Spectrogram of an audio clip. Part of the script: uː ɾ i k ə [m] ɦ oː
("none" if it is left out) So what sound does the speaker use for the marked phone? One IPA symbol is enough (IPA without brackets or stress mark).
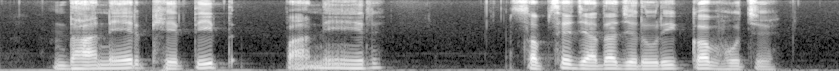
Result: b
